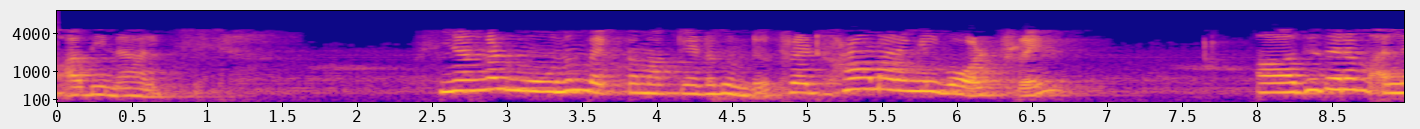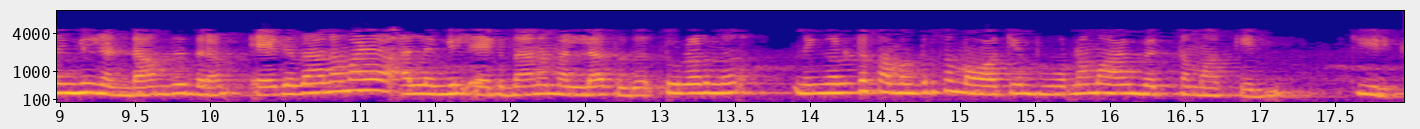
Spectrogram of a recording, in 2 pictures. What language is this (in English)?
Malayalam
